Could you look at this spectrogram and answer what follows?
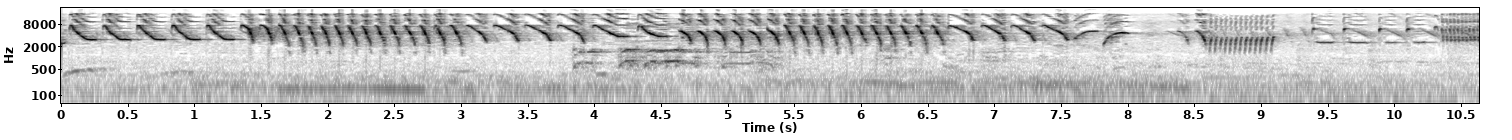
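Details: Local canary song used as a lure or training recording for other canaries; rapid runs of bright, high repeated notes, long trills of identical chirps at several per second, with short whistled phrases and a brief buzzy note near the end.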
